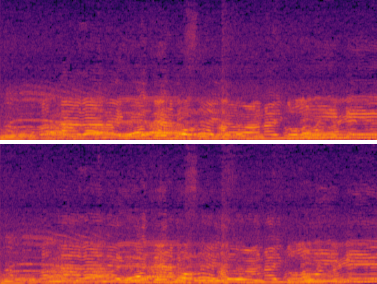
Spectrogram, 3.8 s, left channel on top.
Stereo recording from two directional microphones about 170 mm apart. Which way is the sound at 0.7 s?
20° left (ahead or behind).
